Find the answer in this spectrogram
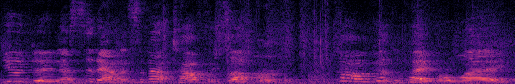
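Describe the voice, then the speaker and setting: Actress as scolding caring mom, stage drama, animated intonation, distant pickup, noisy room. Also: female voice, fairly high pitch, a little fast. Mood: fussing. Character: bustling, caring, mildly scolding mother of grown sons. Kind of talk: community theatre stage acting. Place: theatre stage, picked up from far off. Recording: distant echoey stage recording, clear noise.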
